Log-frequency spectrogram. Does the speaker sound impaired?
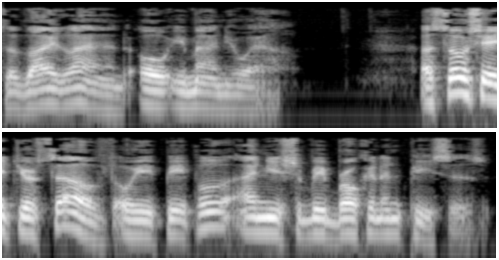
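No.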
